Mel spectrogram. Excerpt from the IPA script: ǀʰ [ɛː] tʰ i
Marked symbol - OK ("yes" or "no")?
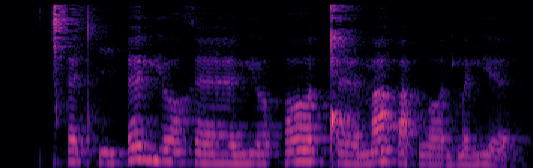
no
